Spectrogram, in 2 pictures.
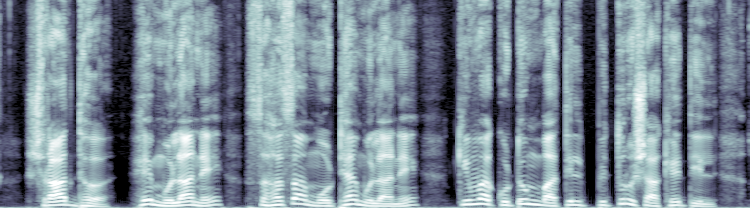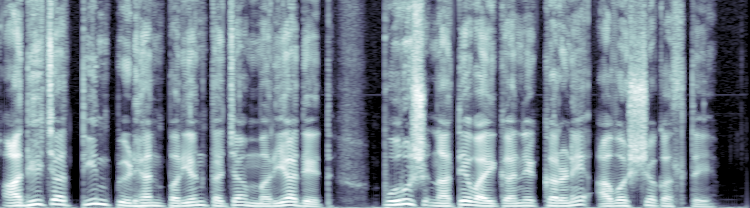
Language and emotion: Marathi, neutral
